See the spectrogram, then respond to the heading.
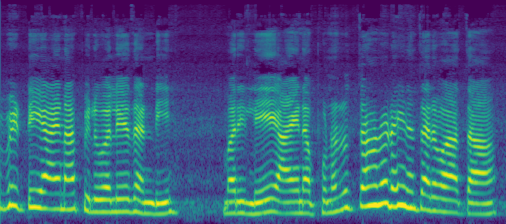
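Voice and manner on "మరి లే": usual speaking voice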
